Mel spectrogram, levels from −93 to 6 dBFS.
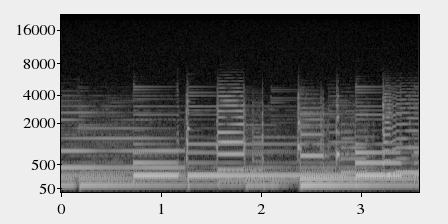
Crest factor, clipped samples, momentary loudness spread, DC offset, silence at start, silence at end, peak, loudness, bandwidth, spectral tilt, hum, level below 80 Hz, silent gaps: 14 dB; under 0.1%; 5 LU; under 0.1%; 0 s; 0 s; -12 dBFS; -27 LUFS; 6.4 kHz; -8 dB/octave; none; -62 dBFS; none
